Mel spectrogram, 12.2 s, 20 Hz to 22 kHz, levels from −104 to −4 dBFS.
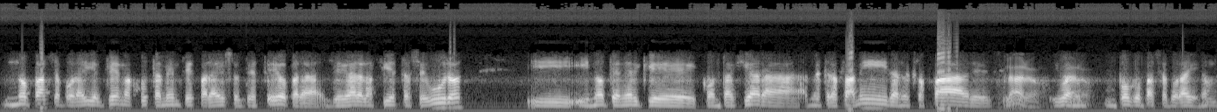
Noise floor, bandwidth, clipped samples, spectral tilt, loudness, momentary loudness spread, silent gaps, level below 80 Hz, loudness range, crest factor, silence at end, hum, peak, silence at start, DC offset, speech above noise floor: -54 dBFS; 19.5 kHz; under 0.1%; -5 dB/octave; -23 LUFS; 12 LU; none; -64 dBFS; 5 LU; 18 dB; 0 s; none; -6 dBFS; 0.05 s; under 0.1%; 30 dB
